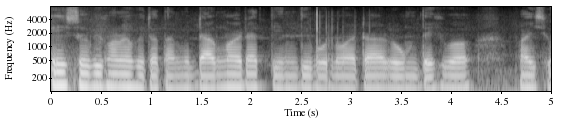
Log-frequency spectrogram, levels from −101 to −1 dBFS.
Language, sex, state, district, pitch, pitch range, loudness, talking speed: Assamese, male, Assam, Sonitpur, 115 Hz, 115-125 Hz, -21 LUFS, 155 wpm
